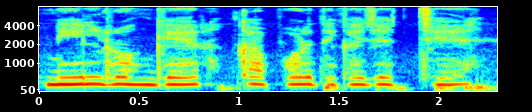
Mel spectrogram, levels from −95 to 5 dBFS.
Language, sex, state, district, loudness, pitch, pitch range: Bengali, female, Assam, Hailakandi, -13 LUFS, 240 Hz, 235-245 Hz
